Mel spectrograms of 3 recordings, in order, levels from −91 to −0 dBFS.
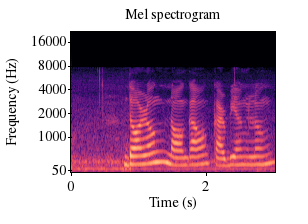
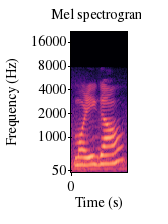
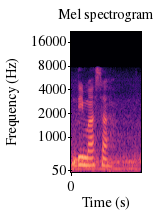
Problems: none marked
